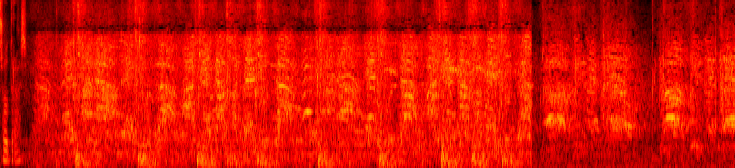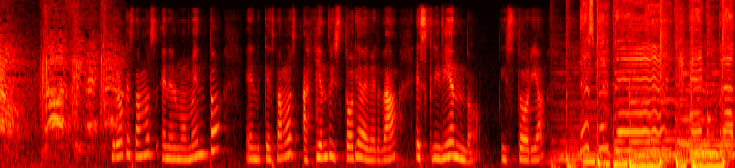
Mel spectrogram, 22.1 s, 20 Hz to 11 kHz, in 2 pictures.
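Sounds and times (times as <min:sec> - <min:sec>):
speech: 0:00.0 - 0:04.3, 0:12.7 - 0:21.1
large protest street crowd chanting slogans in unison: 0:00.4 - 0:13.0.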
